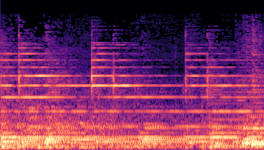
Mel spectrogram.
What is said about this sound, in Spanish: Suena la campana que da la alerta de un nuevo asedio.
